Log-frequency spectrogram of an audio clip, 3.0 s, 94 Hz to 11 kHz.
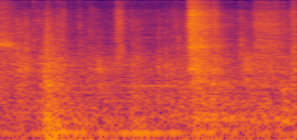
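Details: Over-12-foot RV garage door with belt opener, closing: steady low rumble with uneven clanks, creaks and scraping from worn steel roller bearings, before replacement with nylon rollers.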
